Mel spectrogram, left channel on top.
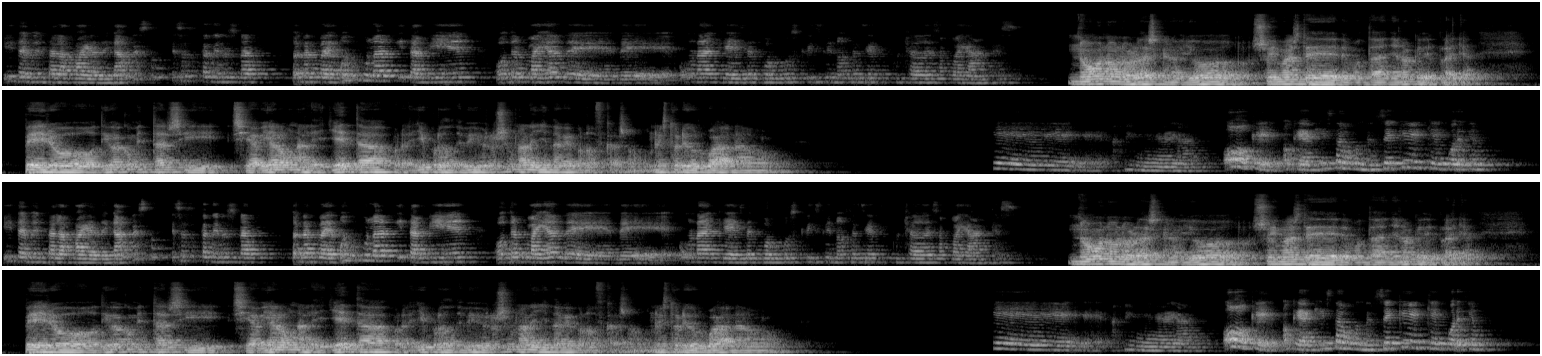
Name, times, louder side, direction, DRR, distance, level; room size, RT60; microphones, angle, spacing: voice 1, 0.0-1.4 1.7-2.5 2.9-4.6 4.9-8.8 9.0-10.1 25.3-27.3 27.6-30.2, right 2 dB, 40° right, 1 dB, 0.5 m, -30 dB
voice 2, 10.7-15.2 15.6-23.1, left 1 dB, 25° left, -1 dB, 0.5 m, -21 dB
2.4 x 2.1 x 3.1 m, 0.83 s
head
